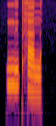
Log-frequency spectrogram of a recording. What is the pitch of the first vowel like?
high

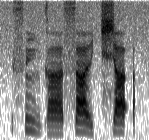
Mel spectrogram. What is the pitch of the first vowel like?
falling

